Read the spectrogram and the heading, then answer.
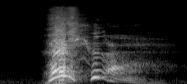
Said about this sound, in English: I'm about to sneeze.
